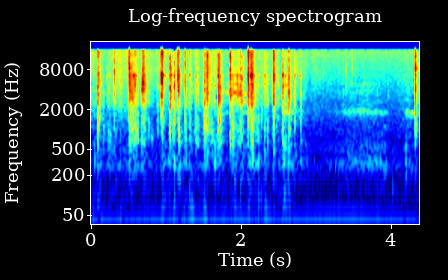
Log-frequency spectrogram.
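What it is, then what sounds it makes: Plastic computer keyboard. Long manicured nails and fingertips type rapidly on a black mechanical computer keyboard with plastic keys, making a quick run of bright, dry clicking taps. The typing stops partway through, leaving near silence before one last sharp tap at the end.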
